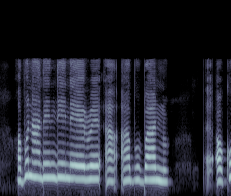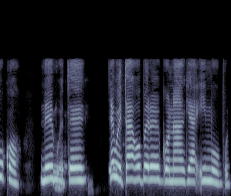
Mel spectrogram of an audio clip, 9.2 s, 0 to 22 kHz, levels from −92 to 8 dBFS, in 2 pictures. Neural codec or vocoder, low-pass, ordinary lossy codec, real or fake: codec, 16 kHz, 2 kbps, X-Codec, HuBERT features, trained on balanced general audio; 7.2 kHz; MP3, 48 kbps; fake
